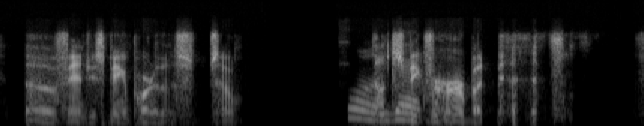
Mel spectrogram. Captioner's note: laughter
